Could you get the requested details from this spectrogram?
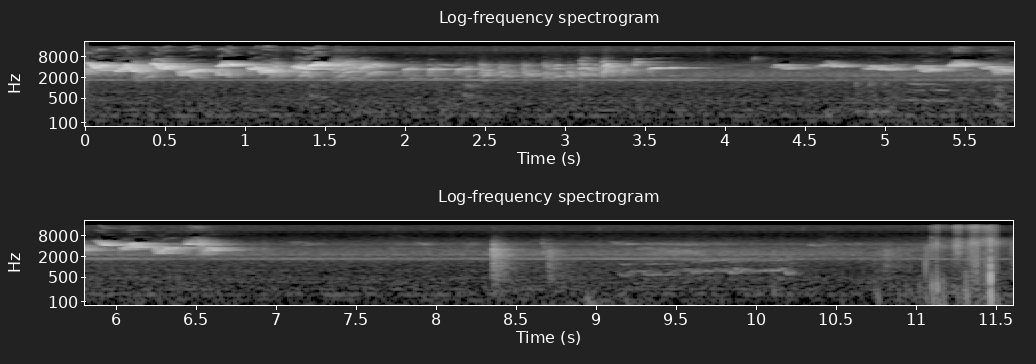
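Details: An ultramarine grosbeak warming up in the quiet "surdina" or "carretilha" song style: quick, sweet warbled notes, first a dense chattering run, then a clearer whistled phrase, before falling quiet with faint background clicks.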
